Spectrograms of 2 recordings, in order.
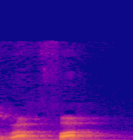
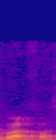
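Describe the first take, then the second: First: The stress is on the last syllable. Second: The stress is on the first syllable. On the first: The speaker calls it right. "se dice Rafa, porque el acento está en la A" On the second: The speaker calls it wrong. "no se dice Rafa"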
